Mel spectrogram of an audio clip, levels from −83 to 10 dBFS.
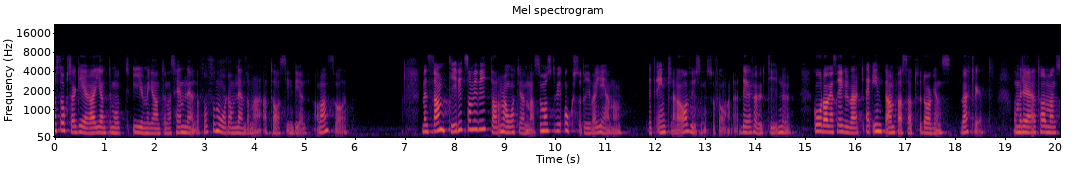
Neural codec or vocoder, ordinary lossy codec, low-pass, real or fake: autoencoder, 48 kHz, 32 numbers a frame, DAC-VAE, trained on Japanese speech; none; 7.2 kHz; fake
